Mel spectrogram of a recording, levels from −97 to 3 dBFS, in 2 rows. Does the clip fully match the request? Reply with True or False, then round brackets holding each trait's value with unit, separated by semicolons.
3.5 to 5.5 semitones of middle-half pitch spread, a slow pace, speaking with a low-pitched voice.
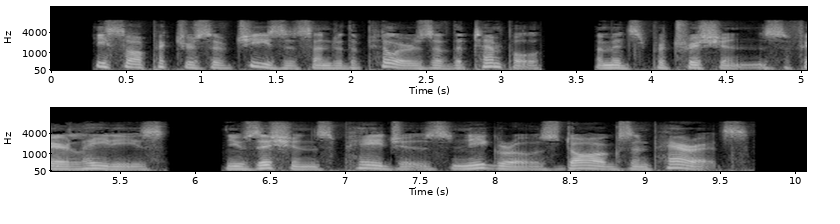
False (2.9 semitones; 125 wpm; 110 Hz)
